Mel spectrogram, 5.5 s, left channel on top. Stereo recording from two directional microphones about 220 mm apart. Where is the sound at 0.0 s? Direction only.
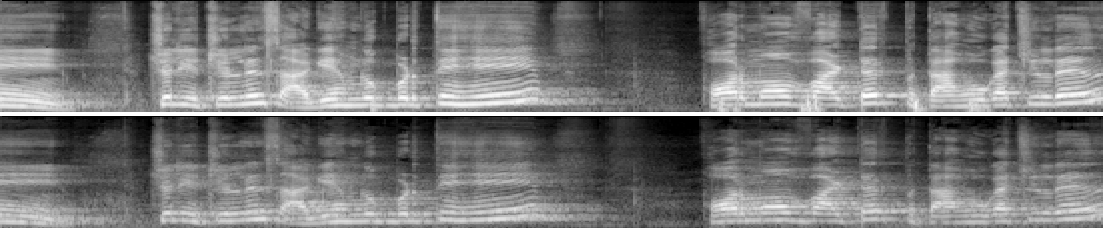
40° left (ahead or behind).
